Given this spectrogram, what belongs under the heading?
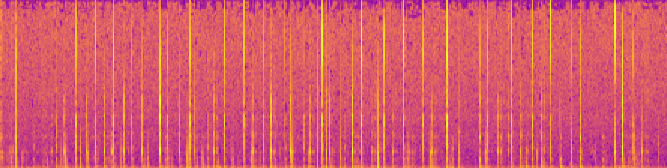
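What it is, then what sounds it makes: Metal microphone grille tapped and scratched with a fingernail. A single long fingernail taps and scratches the left capsule of a Zoom recorder's XY microphone, whose small hollow metal grilles click under each touch. The result is a quiet, steady flurry of rapid, very short taps, mostly low and dull with faint bright clicks and a soft scratching texture between them.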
